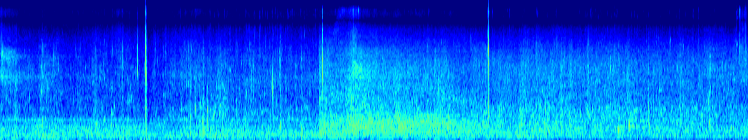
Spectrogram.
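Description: Choppy lake water lapping against a small fishing boat, with wind on the microphone; the rush of water and wind swells louder about halfway through. A few sharp clicks sound over it.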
